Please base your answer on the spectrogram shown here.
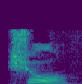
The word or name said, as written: shool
